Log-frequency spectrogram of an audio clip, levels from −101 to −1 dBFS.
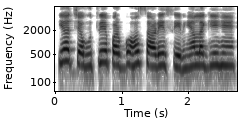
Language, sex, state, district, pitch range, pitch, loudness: Hindi, female, Bihar, Saran, 255-285 Hz, 265 Hz, -14 LUFS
